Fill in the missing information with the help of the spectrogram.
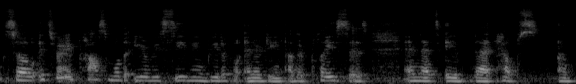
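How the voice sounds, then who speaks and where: A woman giving an unscripted, intuitive tarot reading straight to viewers, speaking gently and reassuringly in halting, searching phrases with repeated words. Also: deep voice, gravelly. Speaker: tarot reader. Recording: distant mic with faint background noise.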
